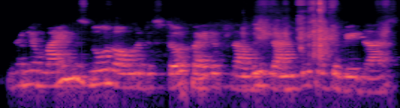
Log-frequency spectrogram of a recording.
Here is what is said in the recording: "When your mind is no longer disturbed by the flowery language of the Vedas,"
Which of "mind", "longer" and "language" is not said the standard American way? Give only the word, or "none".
language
